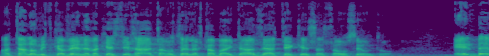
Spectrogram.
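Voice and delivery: normal talking voice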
